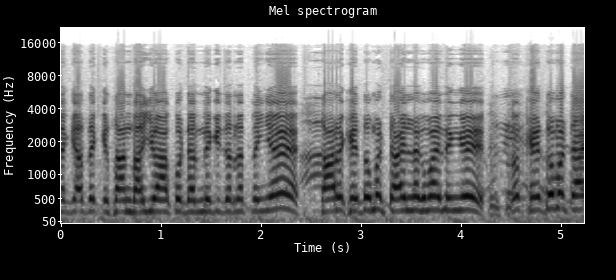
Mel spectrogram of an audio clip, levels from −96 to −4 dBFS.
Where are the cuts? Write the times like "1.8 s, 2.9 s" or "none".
none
